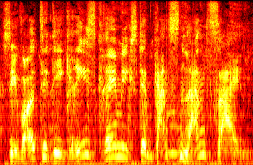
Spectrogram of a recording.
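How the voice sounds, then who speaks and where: A man voicing a grouchy furry monster who reads a fairy tale aloud theatrically in a gravelly voice. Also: on the high side, huge pitch swings, measured pace, heavy background noise, full character voice. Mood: dramatic storytelling. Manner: theatrical, emphatic. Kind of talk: storybook fairy-tale narration. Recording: music behind the voice.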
